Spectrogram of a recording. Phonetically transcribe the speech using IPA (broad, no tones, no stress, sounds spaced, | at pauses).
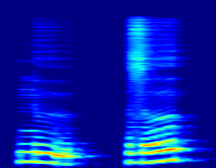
n ʉ | z ə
